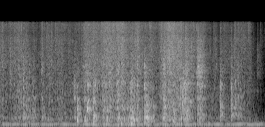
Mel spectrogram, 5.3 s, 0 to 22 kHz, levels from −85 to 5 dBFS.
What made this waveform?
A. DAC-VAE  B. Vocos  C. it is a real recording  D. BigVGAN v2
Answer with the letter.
D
